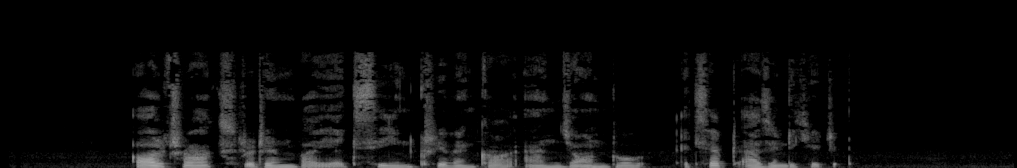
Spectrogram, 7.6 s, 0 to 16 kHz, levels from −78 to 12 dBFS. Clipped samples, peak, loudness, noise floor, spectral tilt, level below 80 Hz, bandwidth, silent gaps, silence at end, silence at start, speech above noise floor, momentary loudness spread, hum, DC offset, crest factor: under 0.1%; -8 dBFS; -30 LUFS; -68 dBFS; -5.5 dB/octave; -66 dBFS; 11.5 kHz; none; 1.35 s; 1.05 s; 38 dB; 11 LU; none; under 0.1%; 24 dB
